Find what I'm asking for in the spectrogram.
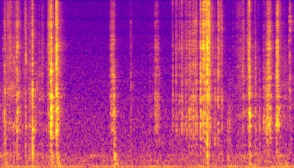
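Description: Scissors snip through the end of a paper Smarties treat box, several short crisp cuts scattered across the moment with light paper rustling in between, close and fairly quiet.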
